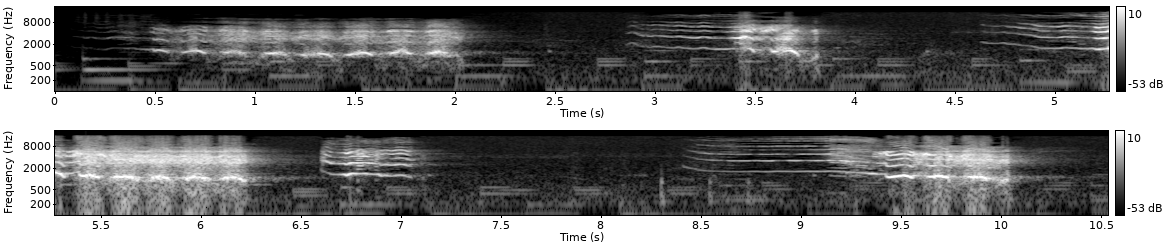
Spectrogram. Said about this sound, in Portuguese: Esse é o som do muriqui. Oh. Nossa, doutora Mirinha, parece um cavalo relinchando. é um macaco? É um macaco. Ele chama muriqui ou mono carvoeiro.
